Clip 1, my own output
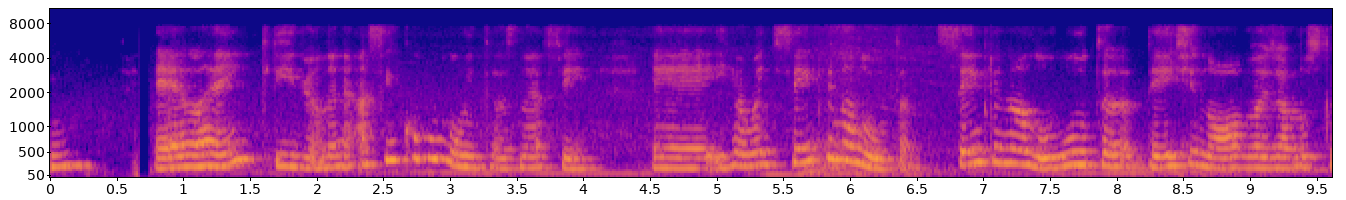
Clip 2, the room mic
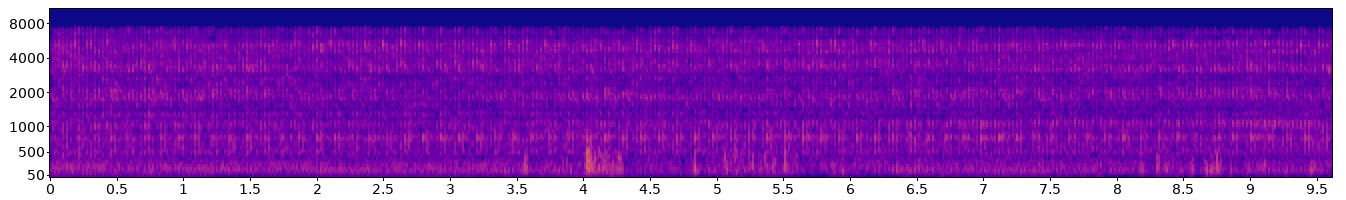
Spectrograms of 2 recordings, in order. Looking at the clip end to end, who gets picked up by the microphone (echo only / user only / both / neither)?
neither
